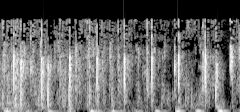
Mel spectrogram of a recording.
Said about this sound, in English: Let's give him a round of applause just for that. That's incredible.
